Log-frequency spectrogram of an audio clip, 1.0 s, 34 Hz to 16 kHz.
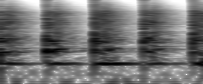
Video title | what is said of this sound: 1983 BMW R80ST Install-Align Front Forks & Toaster Tan Top Brace | that means that the right leg is pushed back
